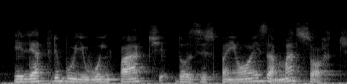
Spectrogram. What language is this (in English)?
Portuguese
